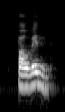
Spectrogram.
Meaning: 1. a peahen, a female peafowl 2. a gorgeous, impressively dressed, vain or ostentatious woman
- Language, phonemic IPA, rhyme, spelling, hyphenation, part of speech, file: Dutch, /pɑu̯ˈɪn/, -ɪn, pauwin, pau‧win, noun, Nl-pauwin.ogg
